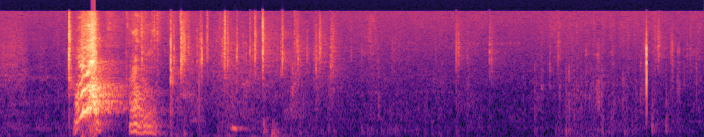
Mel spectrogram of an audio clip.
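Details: A four-and-a-half-month-old dachshund puppy, running around in a crazy moment and barking for no reason, gives a sharp, high bark, then a second quick bark trailing into softer noises.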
